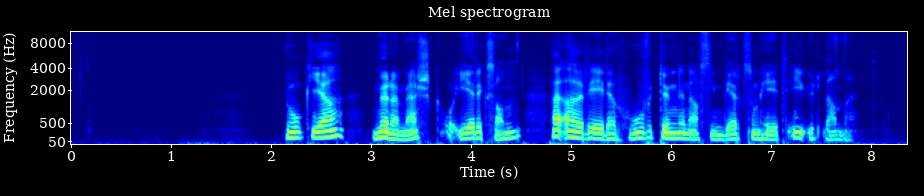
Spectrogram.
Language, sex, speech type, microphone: Norwegian, male, read, Sennheiser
